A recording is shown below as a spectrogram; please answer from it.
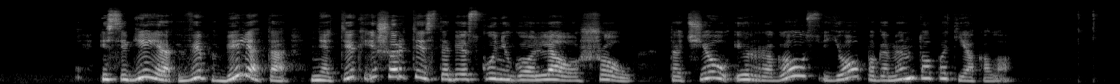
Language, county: Lithuanian, Kaunas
